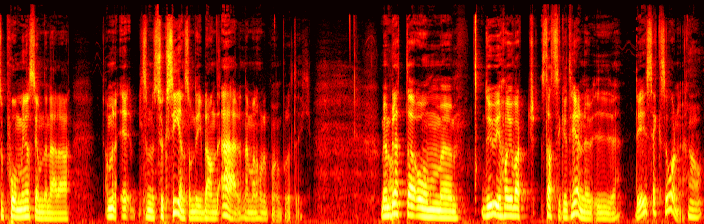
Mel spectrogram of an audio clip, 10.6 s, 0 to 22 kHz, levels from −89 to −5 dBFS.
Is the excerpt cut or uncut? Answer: cut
